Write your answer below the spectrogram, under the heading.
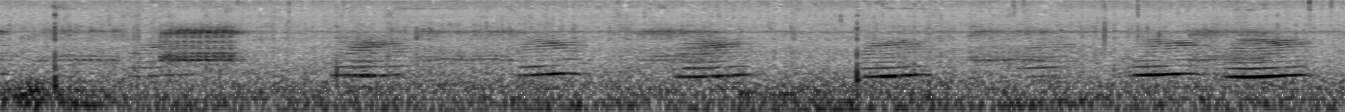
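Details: Several frogs call during rain, giving a chorus of short, reedy, harmonic croaks spaced about a second apart. A thin continuous high whine and the patter of rain fill the background.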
